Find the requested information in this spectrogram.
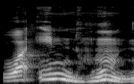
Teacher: نون پہ ظاہر کریں گے کیونکہ آگے حروف حلقی میں سے ہے یہ ہا · میم پہ ظاہر کر دیں گے میم کی آواز کو، یعنی اظہار شفوی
